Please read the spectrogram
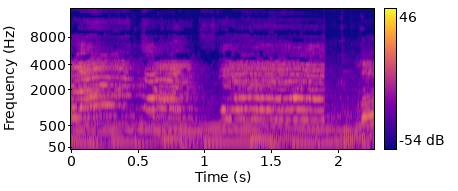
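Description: A young child's voice in two long, drawn-out, sing-song sounds over light background music.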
